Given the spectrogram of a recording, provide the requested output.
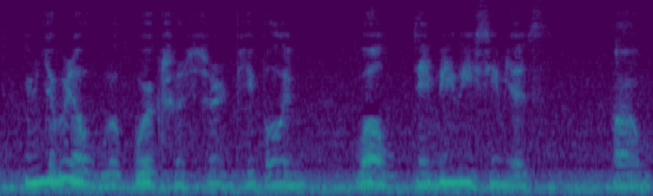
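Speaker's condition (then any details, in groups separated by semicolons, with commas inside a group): Cerebral palsy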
